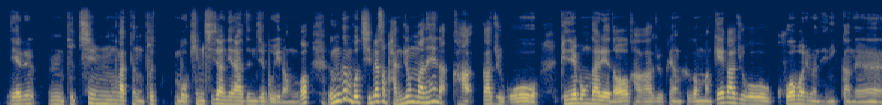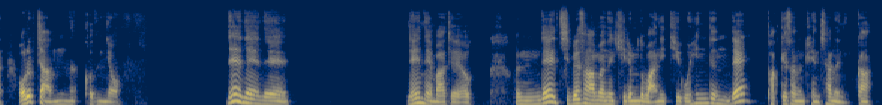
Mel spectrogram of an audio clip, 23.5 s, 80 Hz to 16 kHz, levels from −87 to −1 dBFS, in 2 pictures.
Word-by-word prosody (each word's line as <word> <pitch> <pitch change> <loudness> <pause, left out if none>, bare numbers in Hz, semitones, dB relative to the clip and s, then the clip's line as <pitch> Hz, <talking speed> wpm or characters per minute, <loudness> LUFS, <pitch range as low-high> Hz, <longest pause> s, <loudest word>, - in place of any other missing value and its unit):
얘를 130 +2 +1 0.2
음 125 -2 -5
부침 135 +2 -3
같은 125 -2 +1
부 130 -1 -3 0.3
뭐 110 -2 0
김치전이라든지 120 -2 0
뭐 105 -1 -4
이런 95 0 -5
거. 180 - +4 0.3
은근 235 - +4
뭐 195 -1 +8
집에서 205 +4 +2
반죽만 175 +5 +2
해 215 +3 +2
놔 210 - 0
가 115 - -2
가지고 110 -5 +1 0.3
비닐 150 +3 +4
봉다리에 140 -4 +5
넣어가 110 -1 +3
가지고 105 0 -5
그냥 110 -1 -6
그것만 110 +1 -4
깨 165 +2 +4
가지고 125 - +2
구워버리면 130 -5 +3
되니까는 100 -1 -5 0.2
어렵지 195 +1 +6
않거든요. 110 -1 -5 1.4
네네네. 135 - +2 1.5
네네 140 0 0
맞아요. 100 -2 -3 0.5
근데 125 +11 +1
집에서 145 -2 0
하면은 125 -2 0
기름도 115 0 -1
많이 105 +2 +1
튀고 110 0 -6
힘든데 155 - -1 0.2
밖에서는 120 -3 -4
괜찮으니까. 105 -2 -4
120 Hz, 275 characters per minute, -25 LUFS, 110-145 Hz, 1.5 s, 뭐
